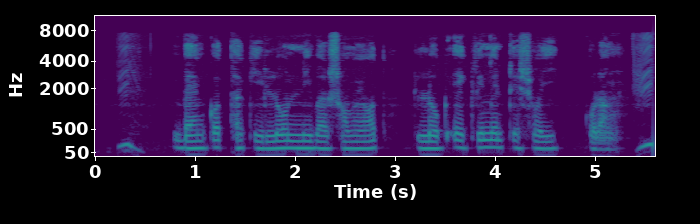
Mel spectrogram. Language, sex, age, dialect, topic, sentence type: Bengali, male, 18-24, Rajbangshi, banking, statement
